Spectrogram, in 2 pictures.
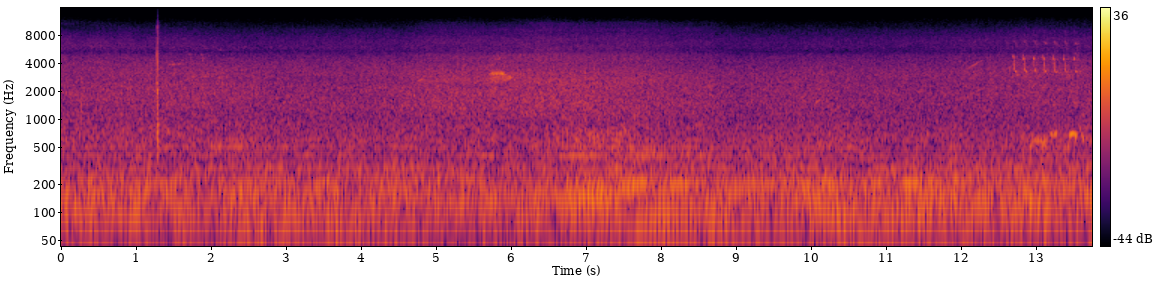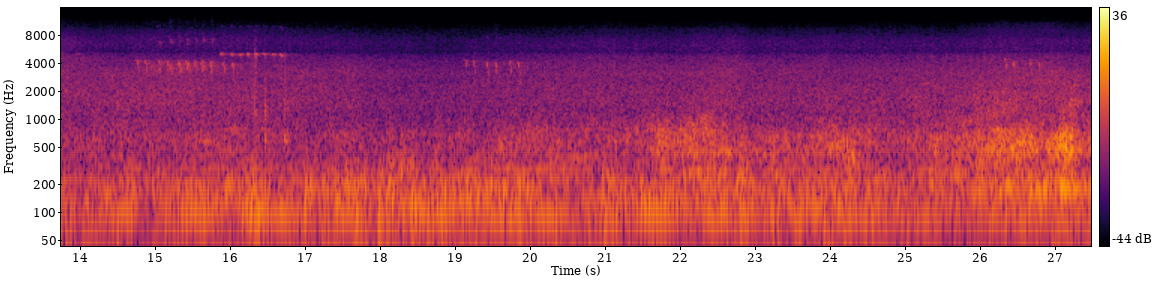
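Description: Steady outdoor wind noise, with a sharp click about a second in and a few short high chirps in the middle.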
